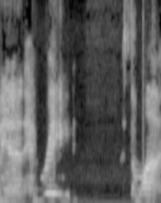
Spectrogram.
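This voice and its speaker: A woman with a Georgia accent speaks in a bright, sharp tone. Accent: Southern (Georgia). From Georgia, US South. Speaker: former actress and pageant contestant. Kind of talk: interview storytelling. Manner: hesitant, many fillers.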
